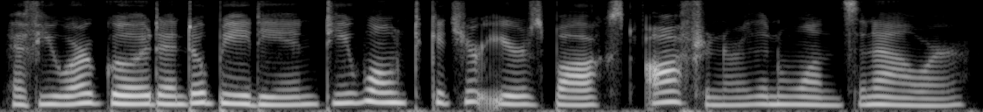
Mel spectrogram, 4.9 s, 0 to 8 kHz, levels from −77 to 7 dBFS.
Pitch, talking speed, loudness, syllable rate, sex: 220 Hz, 205 wpm, -16 LUFS, 4.8 syllables/s, female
